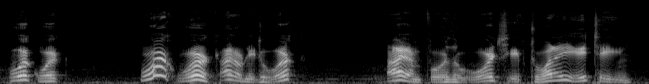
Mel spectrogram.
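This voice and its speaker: Using a put-on character voice, a man speaks at a fairly high pitch and a fairly slow pace with long, frequent pauses. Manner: servile, gruff.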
